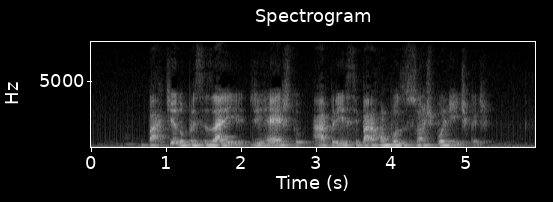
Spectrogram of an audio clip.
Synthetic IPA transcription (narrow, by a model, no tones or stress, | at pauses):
ʊpaɾt͡ʃid̪ʊpɾes̬izaɾiɐ̰d͡ʒɪɦɛʃt̪ʊa̰bɾiɾsɪpaɾɐkõmp̬ozisõj̃spolit͡ʃi̥kɐs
